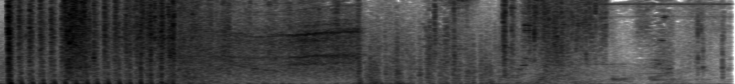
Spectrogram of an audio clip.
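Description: Rapid automatic fire from a Spitfire light machine gun in a video game, a fast steady rattle of shots that thins out after a few seconds, with players talking over it.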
